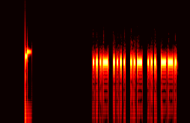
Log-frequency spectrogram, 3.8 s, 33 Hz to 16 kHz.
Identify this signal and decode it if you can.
Morse code, heard as a keyed tone, about 36 wpm, 690 Hz. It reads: VHUSG
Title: Code Groups - 5 Letters - 35wpm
